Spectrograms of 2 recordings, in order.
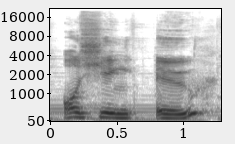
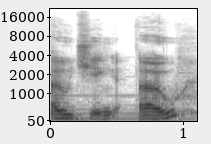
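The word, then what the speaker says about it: ojingeo: What Korean food is ojing-u, which is spelt OJING-EO? So what Korean food is ojing-o?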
